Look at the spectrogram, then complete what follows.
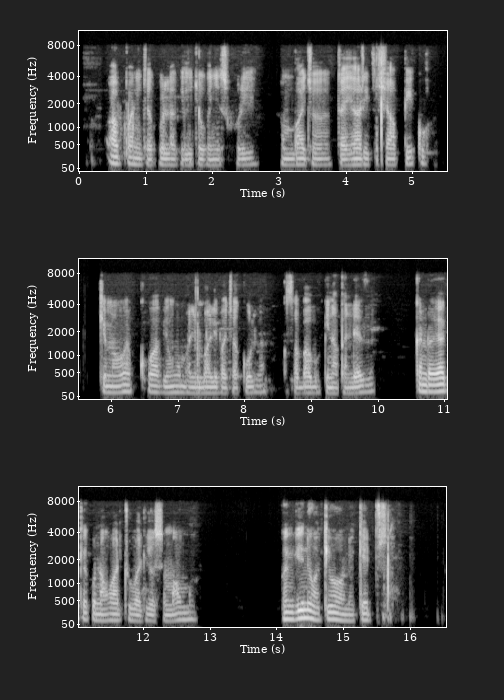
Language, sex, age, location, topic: Swahili, male, 18-24, Mombasa, agriculture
